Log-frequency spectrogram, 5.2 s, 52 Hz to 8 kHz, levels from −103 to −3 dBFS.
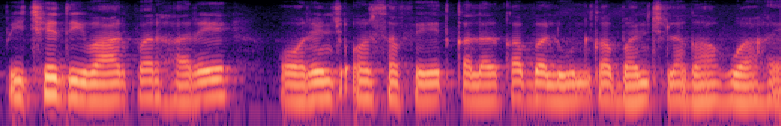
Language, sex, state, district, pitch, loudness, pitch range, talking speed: Hindi, male, Uttar Pradesh, Jyotiba Phule Nagar, 145 Hz, -26 LUFS, 140-155 Hz, 175 wpm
